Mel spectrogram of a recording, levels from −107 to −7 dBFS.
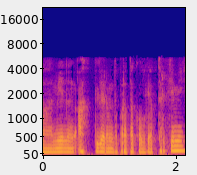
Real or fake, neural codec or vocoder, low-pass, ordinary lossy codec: real; none; 5.4 kHz; AAC, 24 kbps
